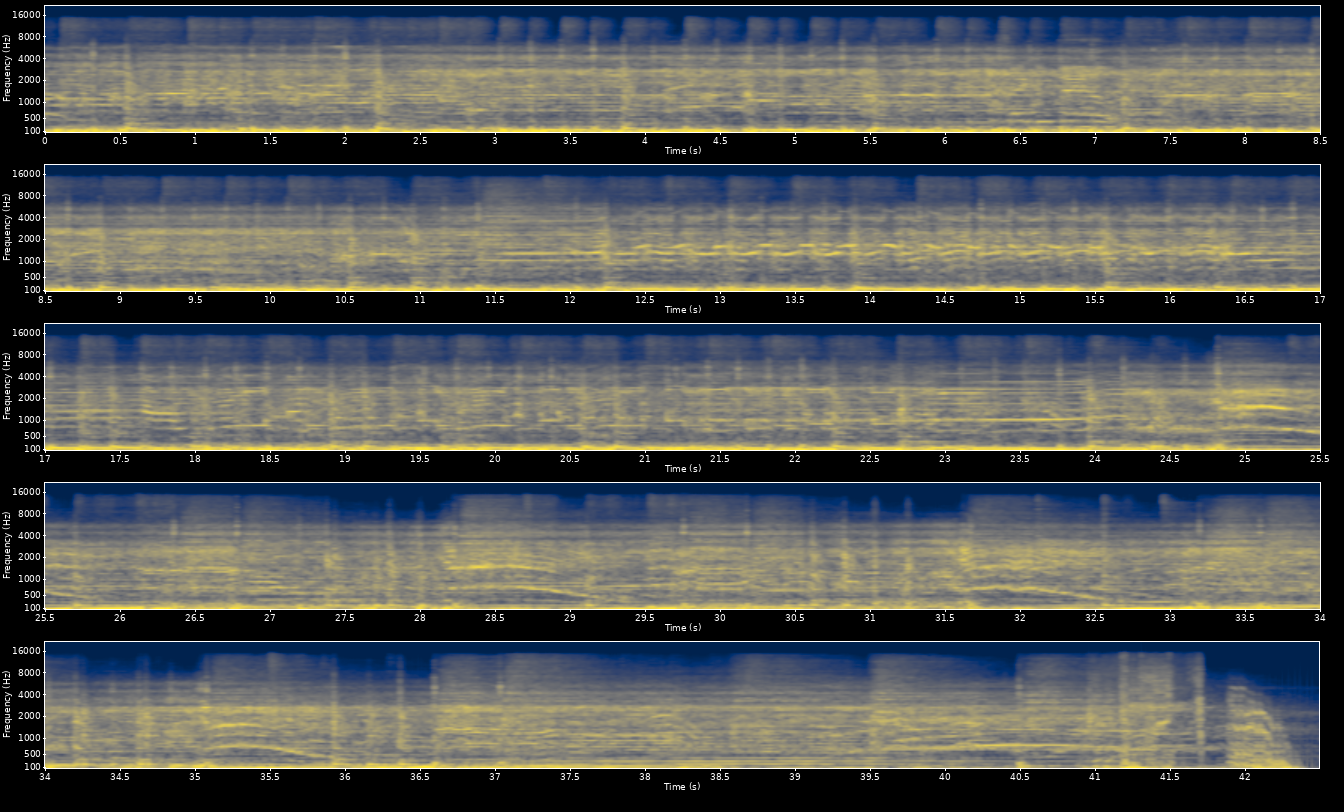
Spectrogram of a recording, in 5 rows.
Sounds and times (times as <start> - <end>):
Heavy metal: 0.0 - 42.4.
